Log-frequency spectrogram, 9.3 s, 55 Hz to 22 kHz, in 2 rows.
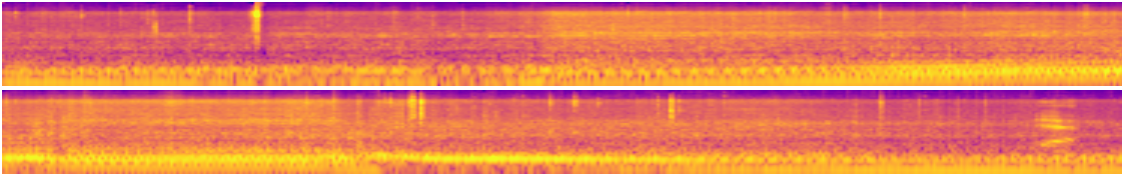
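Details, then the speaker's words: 1986 Chevrolet Camaro IROC-Z after welding the exhaust pipe broken at the Y-pipe fork: low smooth idle, clean rev-up and settle, no puffing or ticking; exhaust leak-free, sounds way better, normal exhaust note. "all right so the uh pipe cell fixed up exhaust is uh leak free now so uh we'll give it its first start you'll be able to hear the difference right it sounds a bunch better"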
